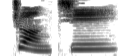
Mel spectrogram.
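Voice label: "撞击" Mandarin Chinese; chinese flashcards; hsk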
